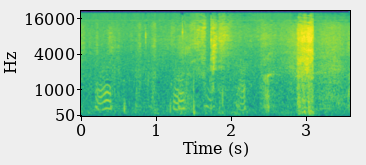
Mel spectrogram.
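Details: Mother dog with her pups, recorded January 2, 2011: short wavering high squeaks, like puppy whimpers, come in two brief bursts, with a woman's soft talk and a sharp rustle near the end.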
